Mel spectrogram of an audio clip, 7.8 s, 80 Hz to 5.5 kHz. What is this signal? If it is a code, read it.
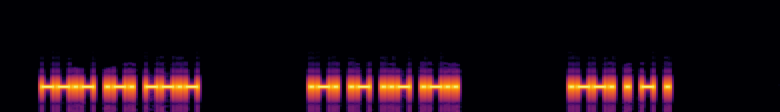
Morse code, heard as a keyed tone, about 30 wpm, 550 Hz. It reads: QRQ RAUL PETE
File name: Ultimate Word List / 30WPM Ultimate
